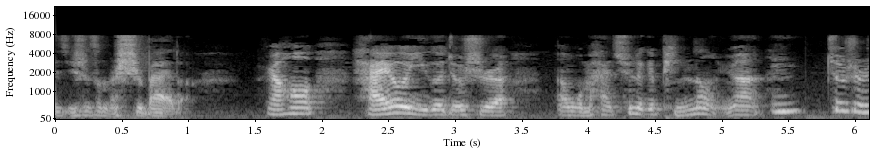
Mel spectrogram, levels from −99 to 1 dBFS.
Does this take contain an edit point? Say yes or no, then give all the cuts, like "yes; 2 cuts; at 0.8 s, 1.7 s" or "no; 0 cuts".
no; 0 cuts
